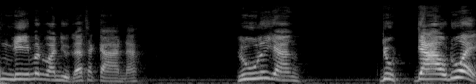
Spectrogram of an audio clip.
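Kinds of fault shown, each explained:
Generation loss: throughout, the speech sounds swirly, smeared and hollow, with blurred onsets and nothing above 16.6 kHz, likely from about three Vorbis-style re-encodes near 58 kbit/s. Unlike one low-bitrate pass, the damage is worse than that bitrate alone explains.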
